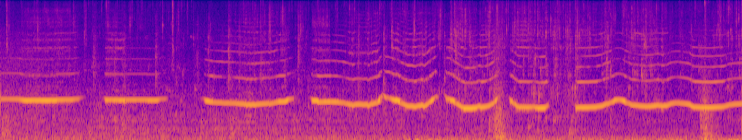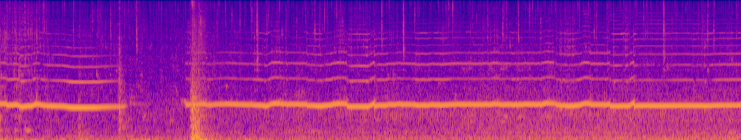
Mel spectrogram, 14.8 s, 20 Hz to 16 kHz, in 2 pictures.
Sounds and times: faucet instrument 0.0 - 14.8

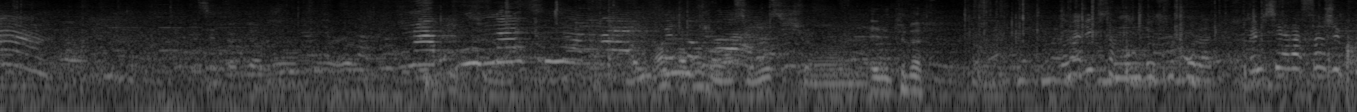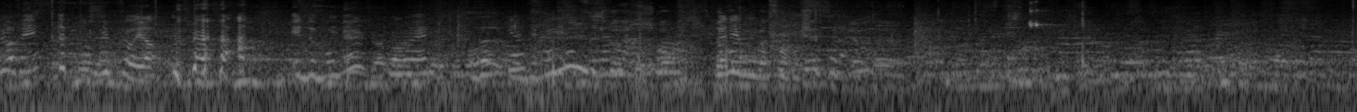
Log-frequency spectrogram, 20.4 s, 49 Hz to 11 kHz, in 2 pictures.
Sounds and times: clients in the supermarket 0.0 - 11.8
clients in the supermarket 13.3 - 20.3

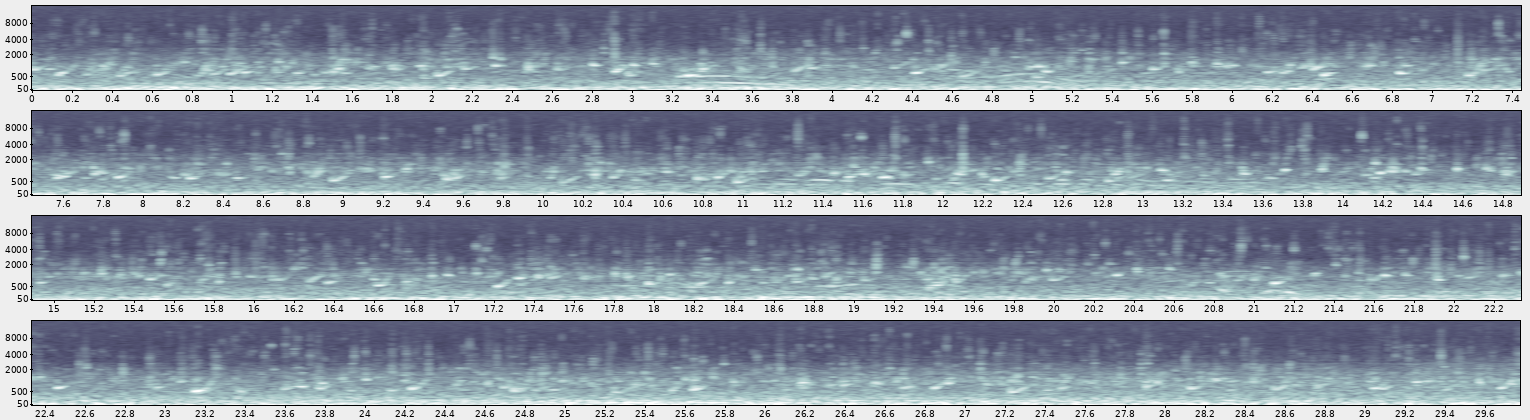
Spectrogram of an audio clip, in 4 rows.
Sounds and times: melt water runs down into landwehrkanal 0.0 - 29.7

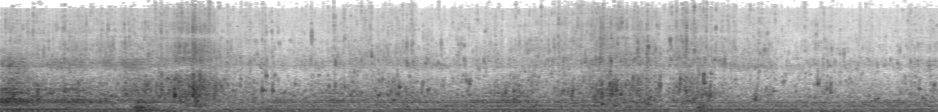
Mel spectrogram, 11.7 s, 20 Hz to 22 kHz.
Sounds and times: helicopter passing 0.0 - 8.4
water flowing 0.0 - 11.7

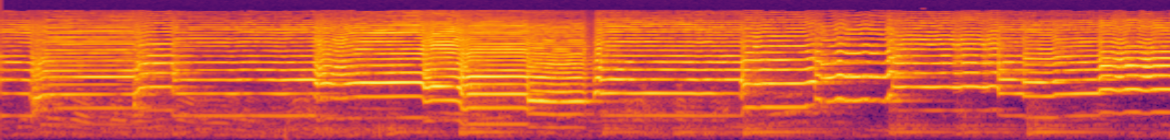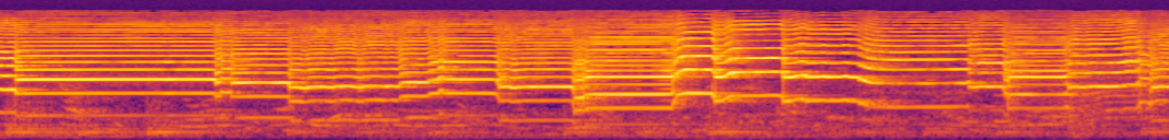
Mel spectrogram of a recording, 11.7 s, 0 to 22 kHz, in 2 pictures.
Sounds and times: people go for blessing and celebration 0.0 - 3.9

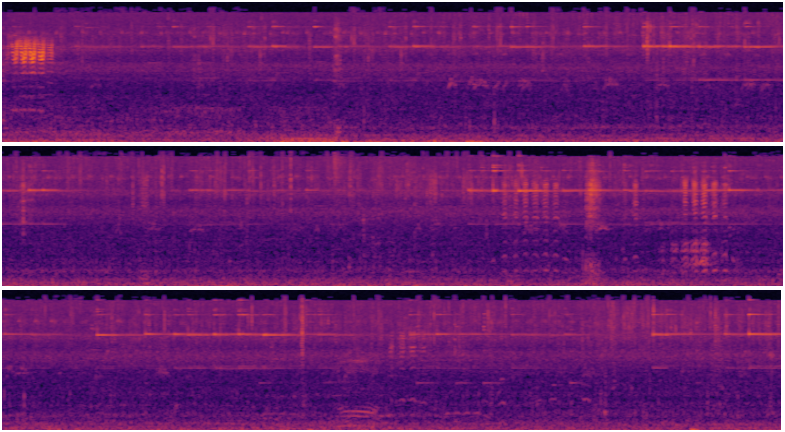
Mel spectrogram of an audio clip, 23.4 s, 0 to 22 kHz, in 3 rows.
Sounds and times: Sheppard and his goats 0.0 - 23.4

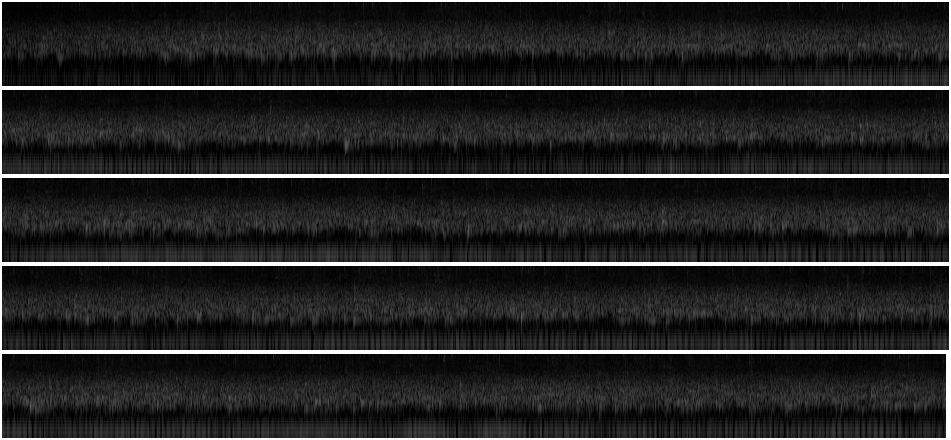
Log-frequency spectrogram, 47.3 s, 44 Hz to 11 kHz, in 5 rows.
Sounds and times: small river in the tube under the road 0.0 - 47.3

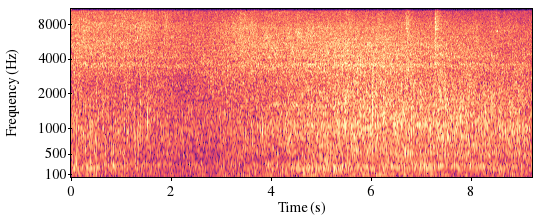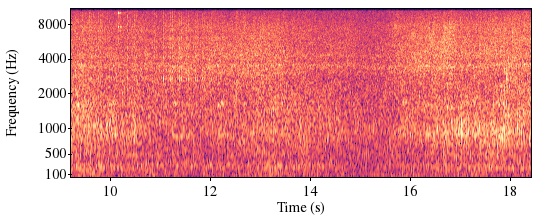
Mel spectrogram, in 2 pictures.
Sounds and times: traffic noise 0.0 - 18.4

